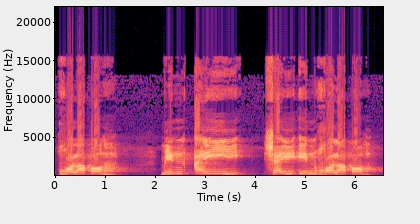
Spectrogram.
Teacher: Maka lam dijepit di antara dua tafkhim. Dan ha dalam keadaan hams, maka kholaqoh, dikeluarkan haknya, nafas.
